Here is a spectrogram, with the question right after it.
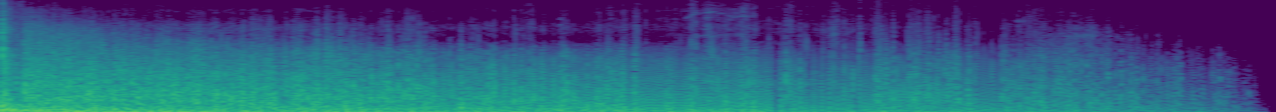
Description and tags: Dirty explosion
Sounds like near explosion
With a crackling noise
FX, explosion, Dirty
